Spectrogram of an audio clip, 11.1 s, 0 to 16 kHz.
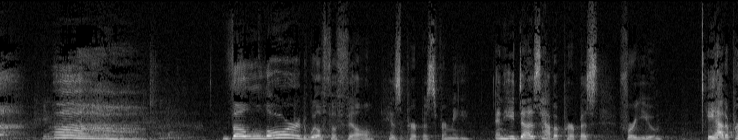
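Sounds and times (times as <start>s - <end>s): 
group taking a deep breath together: 0.0s - 0.6s, 1.4s - 3.1s
speech: 0.6s - 1.1s, 3.4s - 10.0s, 10.6s - 11.0s.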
